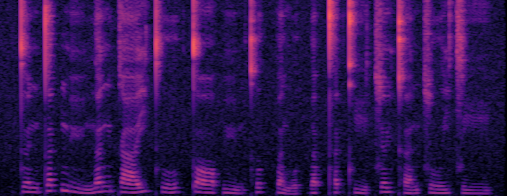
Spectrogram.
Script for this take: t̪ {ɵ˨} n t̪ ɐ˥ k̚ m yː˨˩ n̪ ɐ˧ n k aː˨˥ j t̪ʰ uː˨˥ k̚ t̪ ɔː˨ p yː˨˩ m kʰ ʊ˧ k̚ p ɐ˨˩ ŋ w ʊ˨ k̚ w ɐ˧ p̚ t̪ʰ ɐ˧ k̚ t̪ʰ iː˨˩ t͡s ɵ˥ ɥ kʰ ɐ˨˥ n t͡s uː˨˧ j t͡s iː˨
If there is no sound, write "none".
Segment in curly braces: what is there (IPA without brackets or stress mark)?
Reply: ɵ˨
